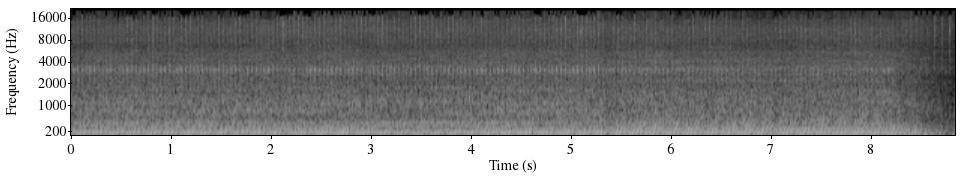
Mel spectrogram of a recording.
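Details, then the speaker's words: Troy-Bilt self-propelled mower running in gear: steady hum with fast rattly recoil starter chatter until shutdown, pawls catching the cup. It went away once the rope was released from the handlebar guide; flex of the plastic lower portion is suspected. "so as you can see and here there's a very annoying sound coming from The Recoil that seemed to go away after releasing the rope from the guide on The Handlebar"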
